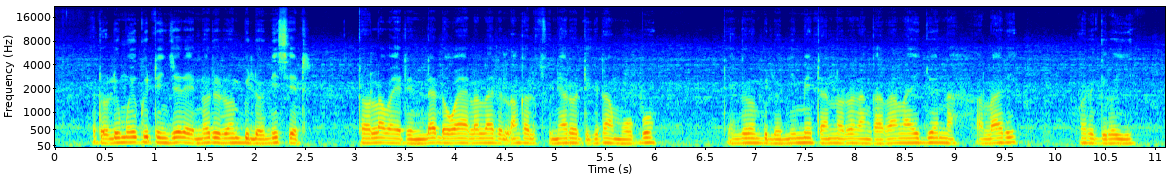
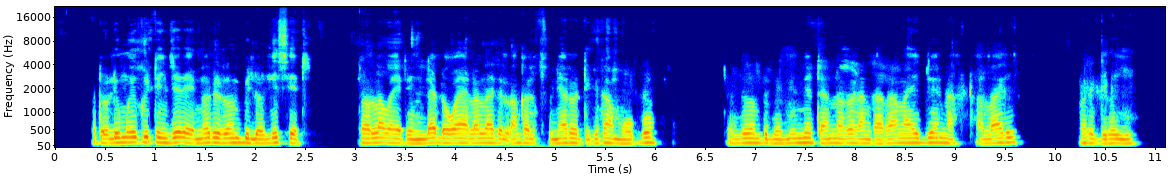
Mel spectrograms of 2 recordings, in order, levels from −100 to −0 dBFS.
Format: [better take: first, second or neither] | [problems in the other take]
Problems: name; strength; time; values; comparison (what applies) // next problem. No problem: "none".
first | noise reduction (neural mask model Resemble Enhance denoiser)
